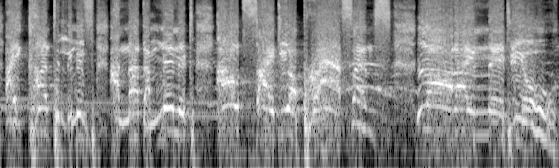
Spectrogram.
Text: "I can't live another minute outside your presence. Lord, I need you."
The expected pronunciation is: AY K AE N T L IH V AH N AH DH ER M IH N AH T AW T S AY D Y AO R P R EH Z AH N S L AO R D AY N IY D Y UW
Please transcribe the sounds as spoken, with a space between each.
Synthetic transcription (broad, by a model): AY K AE N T L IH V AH N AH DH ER M IH N AH T AW T S AY D Y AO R P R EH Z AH N S L AO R D AY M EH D Y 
